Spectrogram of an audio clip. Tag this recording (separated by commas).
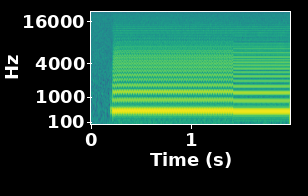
Alarm, Telephone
